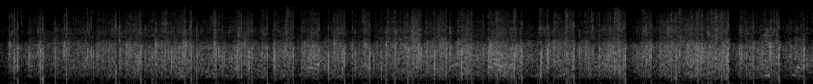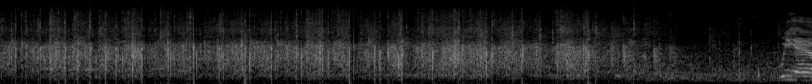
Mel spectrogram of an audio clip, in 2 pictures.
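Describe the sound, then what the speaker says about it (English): An audience applauds at an elementary school graduation, a long, even, dense clapping that lasts about fifteen seconds before thinning out at the end. "to please join me with another applause"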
